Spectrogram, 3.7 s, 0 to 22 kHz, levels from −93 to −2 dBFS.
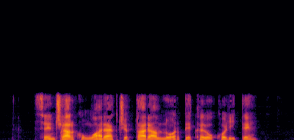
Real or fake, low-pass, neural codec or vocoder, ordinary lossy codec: fake; 7.2 kHz; codec, 24 kHz, 3 kbps, HILCodec; AAC, 48 kbps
